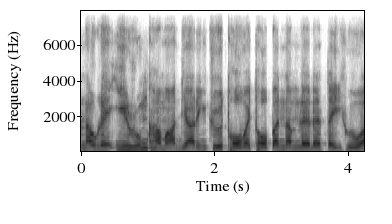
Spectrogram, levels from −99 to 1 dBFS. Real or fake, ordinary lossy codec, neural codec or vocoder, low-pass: fake; Opus, 24 kbps; codec, 16 kHz, 16 kbps, FreqCodec, smaller model; 7.2 kHz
